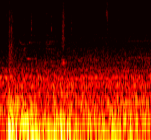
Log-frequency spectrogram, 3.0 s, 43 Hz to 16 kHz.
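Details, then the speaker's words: 2013 VW Tiguan 2.0 TSI automatic with low boost code P0299, after installing wastegate actuator rod clip 06J145220A: steady low road and engine rumble at highway speed with no metallic wastegate rattle; the noise is improved but maybe not fully gone. "let's hop on the highway again and see how it is yeah i don't i don't think i hear it that's great"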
